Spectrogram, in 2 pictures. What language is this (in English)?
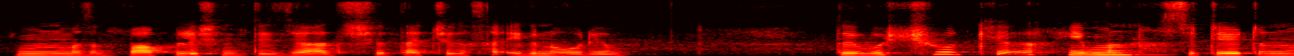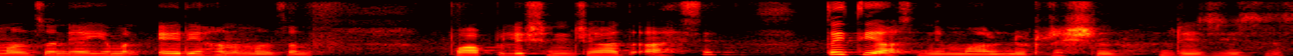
Kashmiri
